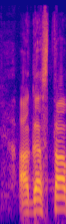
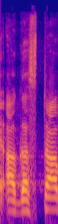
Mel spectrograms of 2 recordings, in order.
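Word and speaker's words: Augusta: अगस्ता बोल दें, अगस्टा बोल दें, ये प्रोनाउंसिएशन है।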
